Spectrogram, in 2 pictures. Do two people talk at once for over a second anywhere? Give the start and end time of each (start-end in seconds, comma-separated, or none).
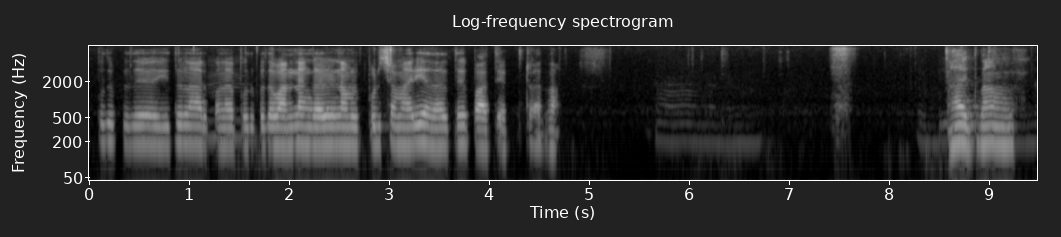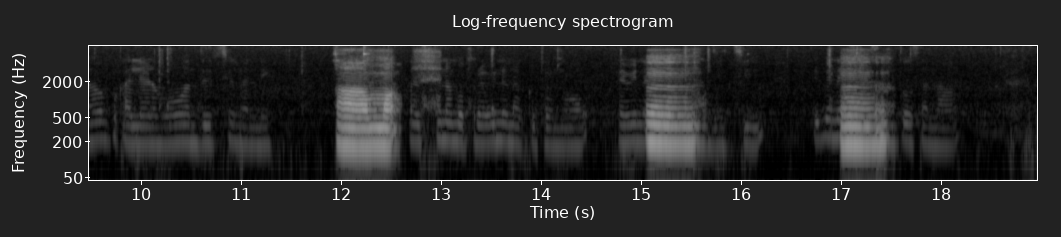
none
